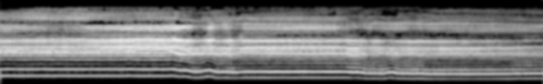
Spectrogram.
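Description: A man's voice singing unaccompanied, holding one long note with a slight vibrato on a Hebrew liturgical melody. The note steps down in pitch twice, about two seconds in and again near four seconds, each time with a small ornamental turn.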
